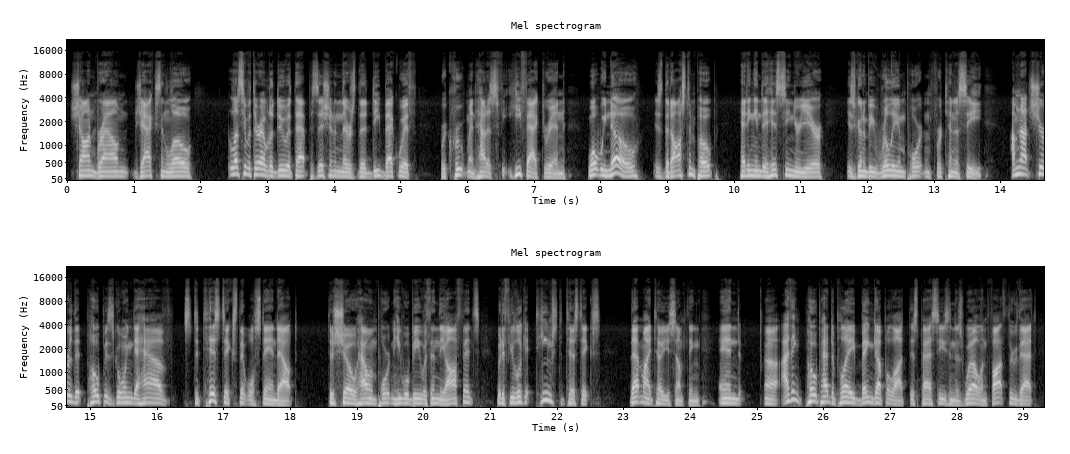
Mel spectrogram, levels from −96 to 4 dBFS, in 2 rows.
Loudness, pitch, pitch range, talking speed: -21 LUFS, 125 Hz, 115-140 Hz, 210 wpm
